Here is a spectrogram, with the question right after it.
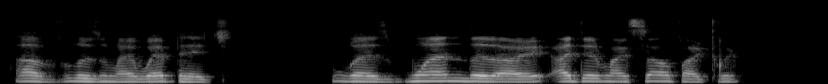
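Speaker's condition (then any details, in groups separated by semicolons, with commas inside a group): Multiple sclerosis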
